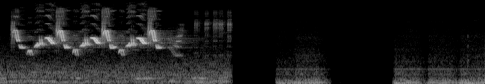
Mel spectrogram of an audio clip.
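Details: A Carolina Wren sings its loud "teapot" song, a rolling run of about five quick, bright whistled phrases in two seconds, then stops, leaving faint low background noise.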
